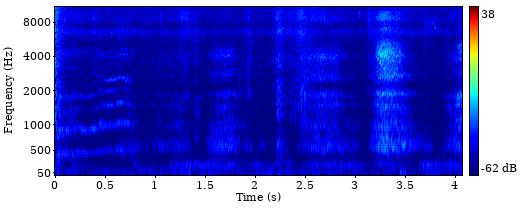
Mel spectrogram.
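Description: Faint mewing of young kittens: one drawn-out mew in the first second, then a few soft, faint sounds.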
